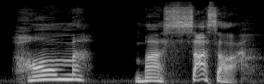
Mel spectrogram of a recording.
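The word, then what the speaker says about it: Homosassa: hard time with that home like home Ma like get in the kitchen ma make me some pancakes and then Sasa like sassa whatever that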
